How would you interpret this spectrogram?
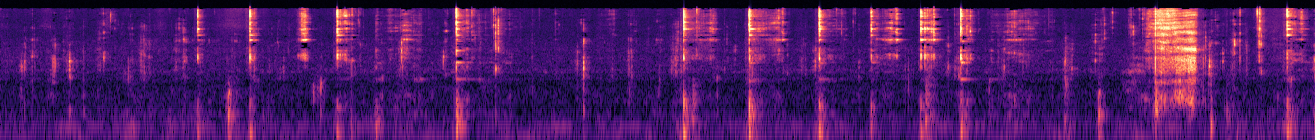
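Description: Cooking and eating sounds from a gricia-style spaghetti meal: irregular sharp clinks of cutlery against dishes, scattered through quiet chewing, with a brief louder rattling burst near the end. No one speaks.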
